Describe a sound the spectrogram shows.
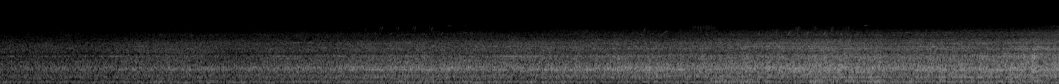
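A diesel locomotive engine rumbles and grows louder as it approaches.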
